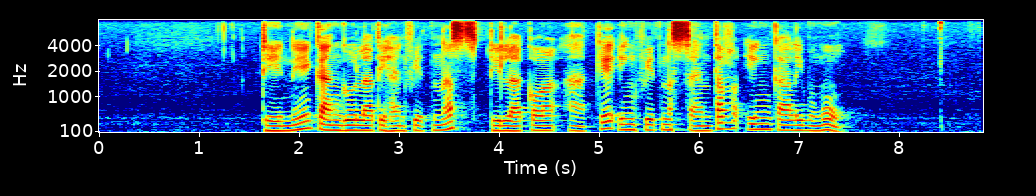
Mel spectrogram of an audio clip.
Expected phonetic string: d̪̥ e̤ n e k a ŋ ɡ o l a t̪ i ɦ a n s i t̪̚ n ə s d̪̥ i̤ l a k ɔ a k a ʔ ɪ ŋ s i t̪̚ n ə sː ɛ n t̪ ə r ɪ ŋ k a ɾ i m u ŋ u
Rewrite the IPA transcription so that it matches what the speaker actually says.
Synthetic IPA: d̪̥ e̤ n e k a ŋ ɡ o l a t̪ i ɦ a n f i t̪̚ n ə s d̪̥ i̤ l a k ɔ a k e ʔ ɪ ŋ f i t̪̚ n ə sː ɛ n t̪ ə r ɪ ŋ k a l i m u ŋ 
